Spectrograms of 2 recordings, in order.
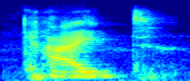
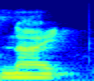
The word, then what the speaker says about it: Kite: Kite Jr. I said it right this time. We caught it. It doesn't have an N. I've seen his name 100 times, and I always read it as Knight.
